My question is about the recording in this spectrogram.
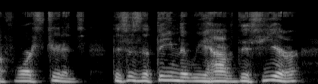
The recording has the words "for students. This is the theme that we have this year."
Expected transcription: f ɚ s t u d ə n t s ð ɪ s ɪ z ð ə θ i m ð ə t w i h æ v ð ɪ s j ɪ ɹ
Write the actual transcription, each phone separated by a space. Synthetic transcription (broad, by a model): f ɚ s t u d n t s ð ɪ s ɪ z ð ə θ i m ð ə t w i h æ v ð ɪ s j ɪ ɹ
